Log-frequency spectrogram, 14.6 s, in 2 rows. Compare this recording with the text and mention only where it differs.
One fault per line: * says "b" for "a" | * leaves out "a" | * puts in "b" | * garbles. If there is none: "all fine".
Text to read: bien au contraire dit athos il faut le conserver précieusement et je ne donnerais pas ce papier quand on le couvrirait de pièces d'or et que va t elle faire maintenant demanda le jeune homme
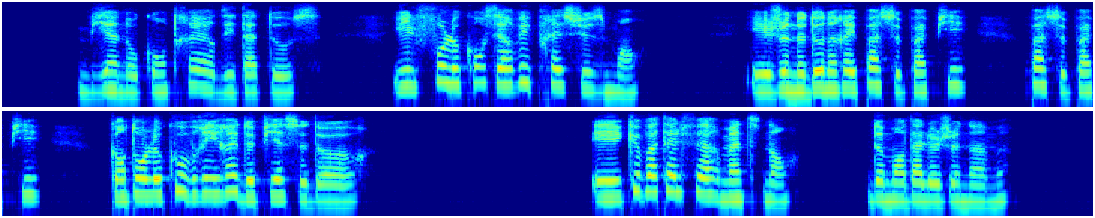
* puts in "pas ce papier"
